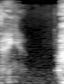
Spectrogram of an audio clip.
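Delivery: unvoiced, whispered, grumbling voice.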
